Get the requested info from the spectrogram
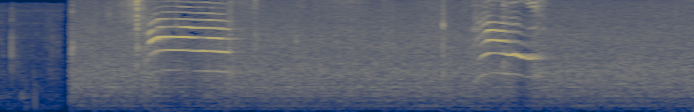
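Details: A cat gives two clear, bright meows about two and a half seconds apart, each rising quickly then curving down, heard over a steady background hiss.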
